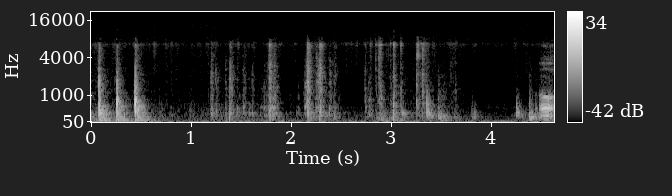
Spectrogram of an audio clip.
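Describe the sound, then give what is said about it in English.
A quick burst of three sharp knocks on a hotel room door at the Yukon Hotel in Whitehorse, followed by softer scattered taps and shuffling, then another cluster of knocks near the end. No one speaks. “He knocked on the door of their room.”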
